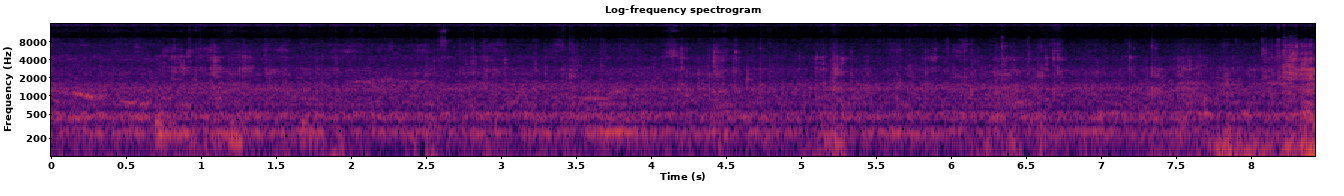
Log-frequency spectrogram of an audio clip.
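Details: Honey bee colony disturbed during a honey harvest while the nest is cleaned and frames are separated into a box; continuous, even droning buzz throughout, with a brief louder handling sound near the end.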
